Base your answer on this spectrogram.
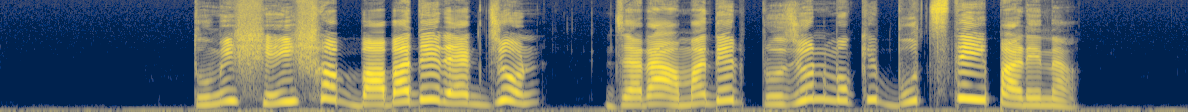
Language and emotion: Bengali, disgusted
